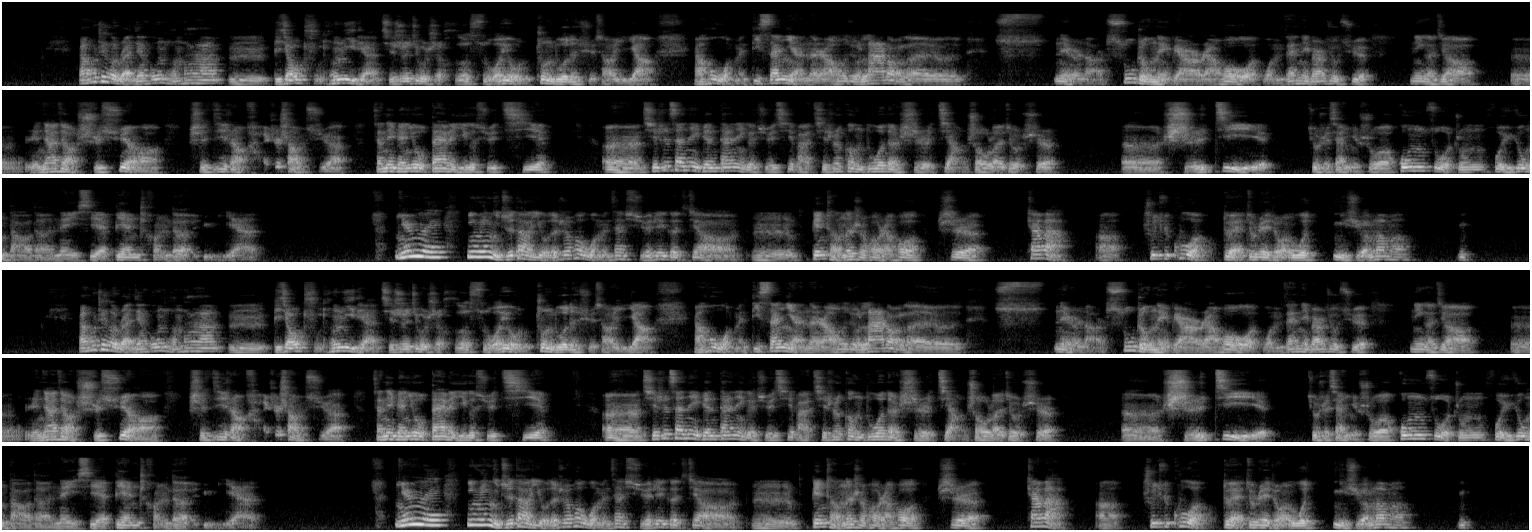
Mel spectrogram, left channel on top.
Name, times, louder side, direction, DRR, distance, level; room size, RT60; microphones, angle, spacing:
voice 1, 0.8-13.7 14.1-14.7 15.1-16.8 17.2-18.7 19.0-20.8 21.3-25.8 26.5-28.0 28.3-33.1 34.3-40.4 40.8-41.2 41.5-44.7 45.1-45.2, equal, 20° right, 0.7 m, -23 dB
3.3 x 2.1 x 3.9 m
head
